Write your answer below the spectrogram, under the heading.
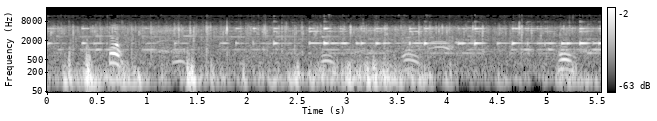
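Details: Sheep of a nomadic flock kept on open pastures, heard in the morning as the fenced pen is opened and the flock runs out to graze; several short, wavering bleats over constant background noise and tonal hum.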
